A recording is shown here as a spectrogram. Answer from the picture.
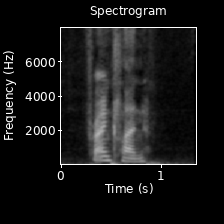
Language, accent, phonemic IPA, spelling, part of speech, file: English, US, /ˈfɹæŋk.lɪn/, franklin, noun, En-us-franklin.ogg
- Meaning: A freeholder, especially as belonging to a class of landowners in the 14th and 15th century ranking at the bottom of the gentry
